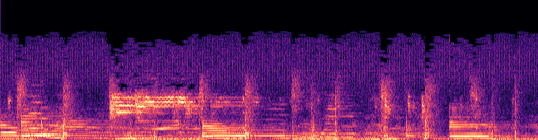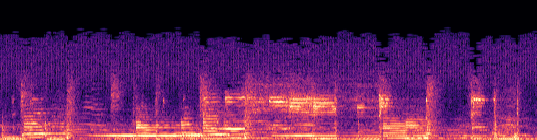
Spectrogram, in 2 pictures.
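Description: Reggae band playing live without vocals: an electric guitar carries sustained melodic notes over a bass line and drum kit.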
